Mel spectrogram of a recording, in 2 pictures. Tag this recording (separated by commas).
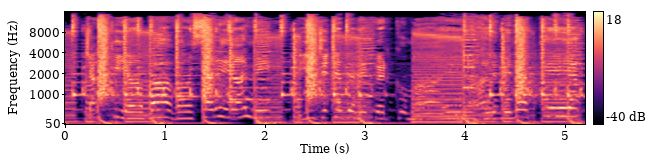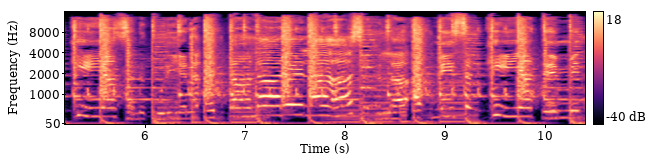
Music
